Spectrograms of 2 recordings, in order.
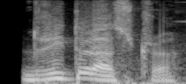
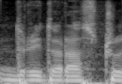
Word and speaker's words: ধৃতরাষ্ট্র: তো যদি দ থাক থাকতো তাহলে আমাদের উচ্চারণ কেমন হতো? দৃত রাষ্ট্র। ধৃতরাষ্ট্র। কিন্তু এখানে রয়েছে কি? ধ। তাহলে ধ এর উচ্চারণ এখানে হবে কি? মহাপ্রাণ। অর্থাৎ দৃতীরাষ্ট্র। এখানে অবশ্যই কি করতে হবে? একটু জোরালোভাবে উচ্চারণ করতে হবে। আমাদেরকে ধৃত রাষ্ট্র উচ্চারণ করলে হবে না। তাহলে উচ্চারণ কেমন হবে? ধৃতরাষ্ট্র।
